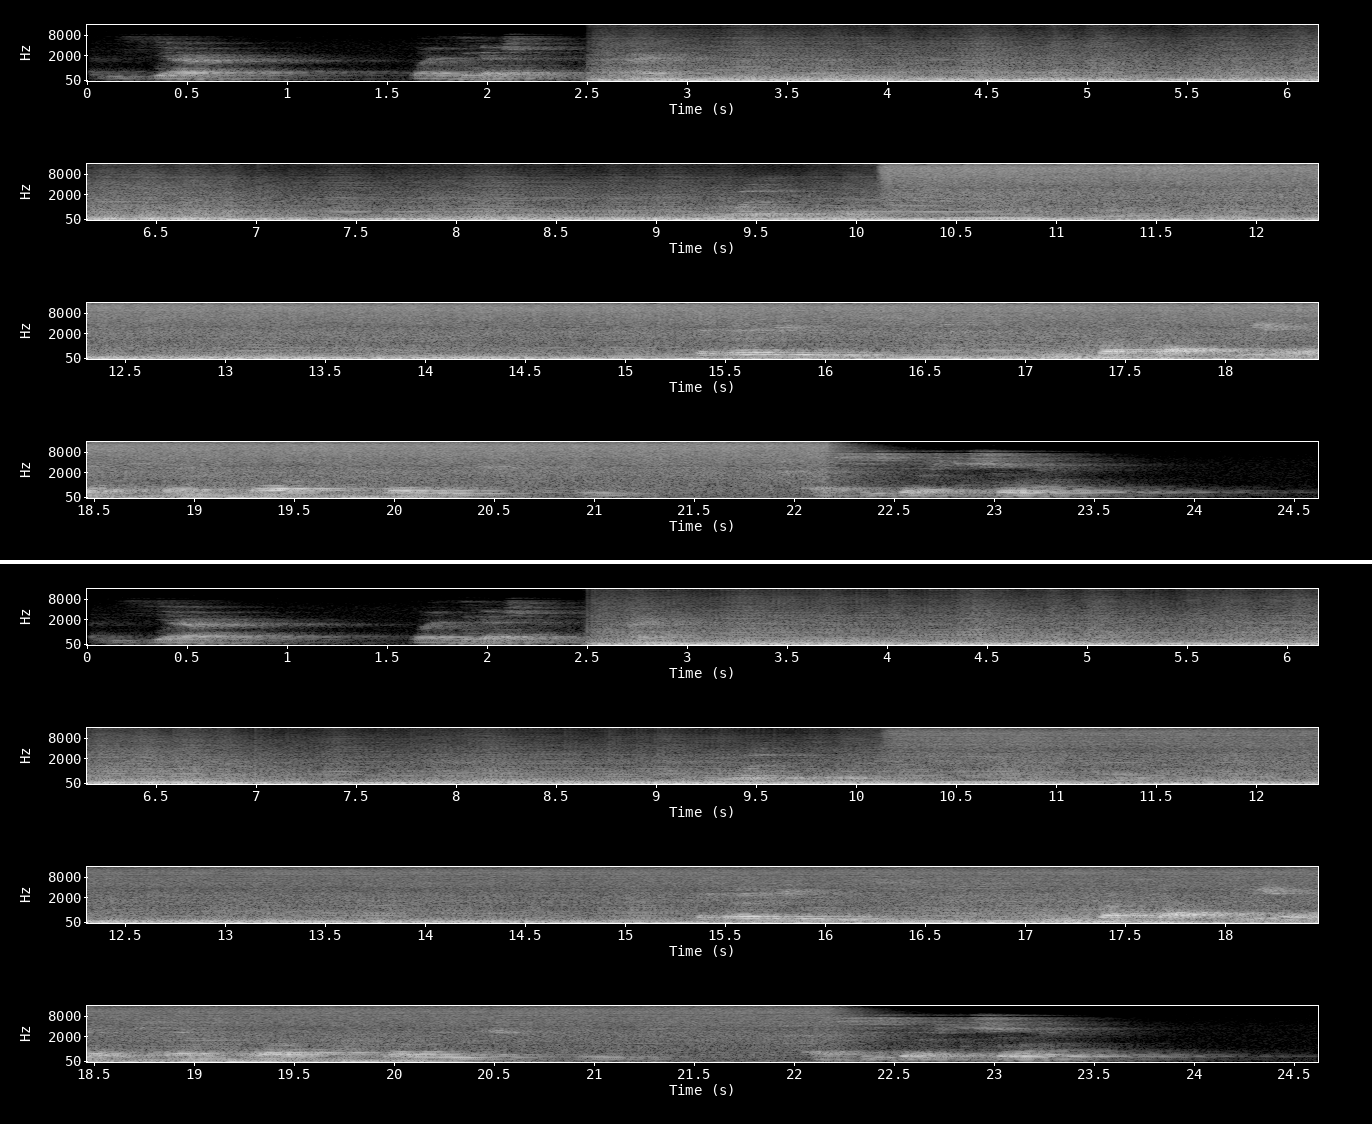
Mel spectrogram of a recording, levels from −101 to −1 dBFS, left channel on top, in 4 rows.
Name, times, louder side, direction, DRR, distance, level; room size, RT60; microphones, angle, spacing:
voice 1, 0.1-0.6 1.6-2.3 2.7-2.9 3.6-3.8 9.1-10.1 11.2-11.8 15.3-16.5 17.0-19.6 19.9-21.4 22.0-23.3, left 1 dB, 35° left, -9 dB, 0.7 m, -29 dB
sound 1, 2.5-20.1, equal, 30° right, 0.8 m, -27 dB
sound 2, 10.1-22.2, left 8 dB, 65° left, 0.4 m, -32 dB
3.8 x 3.5 x 3.0 m, 1.5 s
head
